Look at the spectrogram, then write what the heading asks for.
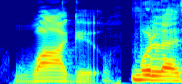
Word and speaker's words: Wagyu: It's Wagyu.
